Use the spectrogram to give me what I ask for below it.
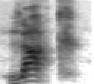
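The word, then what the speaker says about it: luq: call that a crush luck luck means to flap that's what a birds does with the wings he's flapping that's what the word luck means it rhymes with English luck Joe Joe is the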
